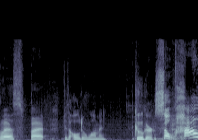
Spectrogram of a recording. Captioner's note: audience laughing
